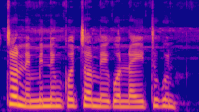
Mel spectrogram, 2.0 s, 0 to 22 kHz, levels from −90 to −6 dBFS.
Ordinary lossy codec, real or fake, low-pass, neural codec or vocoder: none; real; none; none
